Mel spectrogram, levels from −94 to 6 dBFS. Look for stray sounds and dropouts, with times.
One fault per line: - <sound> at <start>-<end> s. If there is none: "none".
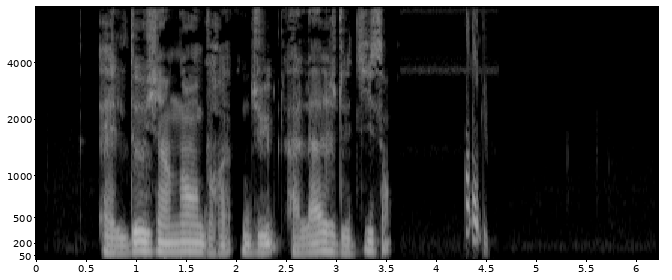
- chirp at 4.3-4.5 s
